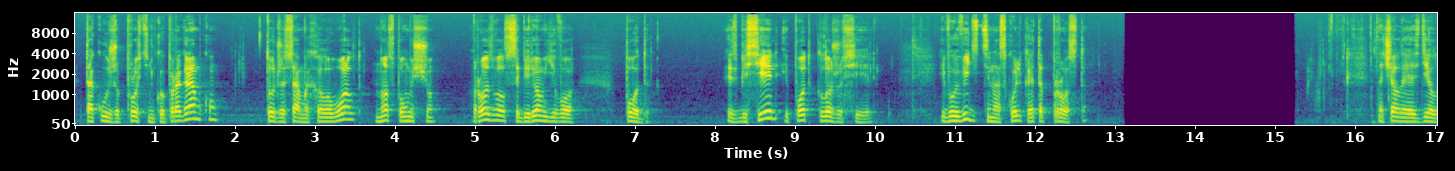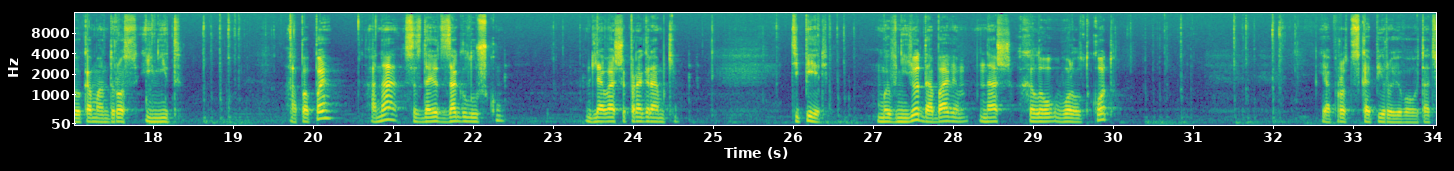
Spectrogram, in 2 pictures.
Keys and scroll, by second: 15.9-19.5 typing, 19.7 Return, 23.5 super+c, 26.0-27.0 typing, 30.1-32.0 typing.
